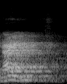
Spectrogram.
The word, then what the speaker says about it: knight: तो एक नियम मिलता है कि W के बाद अगर R आता है तो W साइलेंट रहता है, ऐसे के बाद यन आता है तो के साइलेंट रहेगा। जैसे एक शब्द बता KNIGHT, नाइट, नाइट पढ़ते हैं, श्रद्धा।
